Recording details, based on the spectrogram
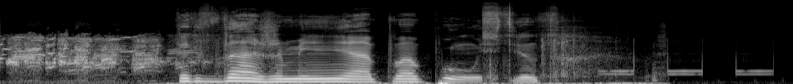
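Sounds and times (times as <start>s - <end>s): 
flock of geese honking: 0.0s - 2.2s
speech: 1.8s - 5.7s.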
